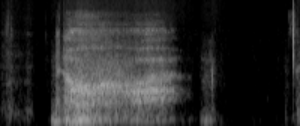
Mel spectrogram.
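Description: A woman's long, slow sigh out close to the microphone, lasting about a second and a half.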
